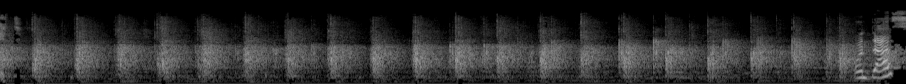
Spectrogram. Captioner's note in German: Beifall SPD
